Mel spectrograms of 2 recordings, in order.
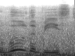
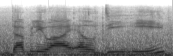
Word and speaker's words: wildebeest: The reason I say wildebeest every so often is because that's often how people who don't speak Afrikaans would say it, because it's spelled WILDEBEEST. And so if you were just reading it as an English-speaking person and you didn't know anything about Afrikaans, you might say wildebeest.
